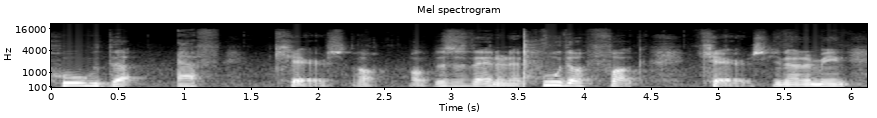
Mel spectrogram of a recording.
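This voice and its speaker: There is noticeable background noise as a man talks at a fairly slow pace, his medium-pitched voice showing ordinary pitch variation. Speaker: travel vlogger. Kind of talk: casual talk to camera.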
